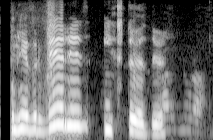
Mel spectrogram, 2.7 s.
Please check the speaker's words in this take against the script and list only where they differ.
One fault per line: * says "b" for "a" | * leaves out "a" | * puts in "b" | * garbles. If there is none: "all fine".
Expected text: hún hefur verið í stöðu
all fine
